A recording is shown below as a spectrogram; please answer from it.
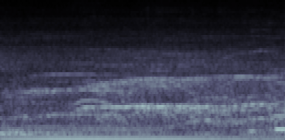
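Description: Concert audience cheering and screaming, over a steady held low note from the band.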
